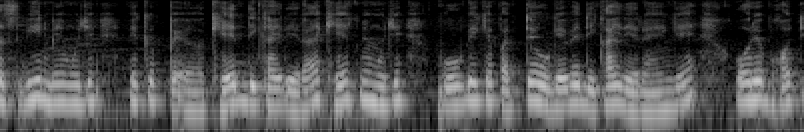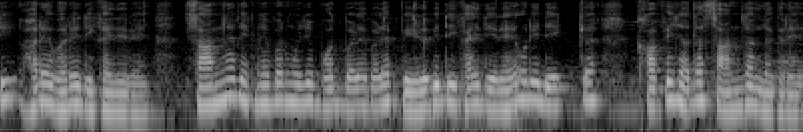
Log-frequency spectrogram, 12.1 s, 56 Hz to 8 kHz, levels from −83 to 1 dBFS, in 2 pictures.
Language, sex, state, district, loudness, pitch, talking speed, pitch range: Hindi, male, Maharashtra, Aurangabad, -31 LUFS, 155 Hz, 255 wpm, 135-175 Hz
